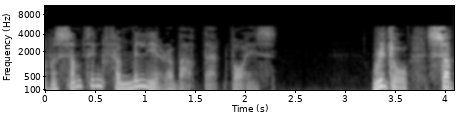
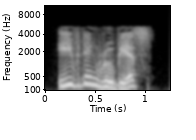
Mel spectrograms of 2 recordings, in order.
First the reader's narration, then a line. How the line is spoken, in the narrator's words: said Riddle sharply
